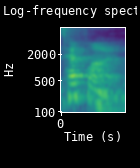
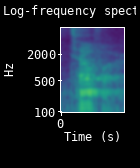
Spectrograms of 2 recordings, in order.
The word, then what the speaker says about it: Telfar: She's like, oh, it's Teflon. And they're like, no, it's Telfar.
